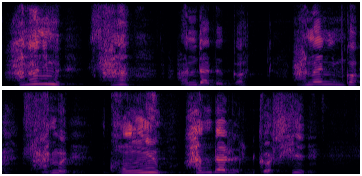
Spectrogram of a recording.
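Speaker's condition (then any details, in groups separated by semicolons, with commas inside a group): Cerebral palsy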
